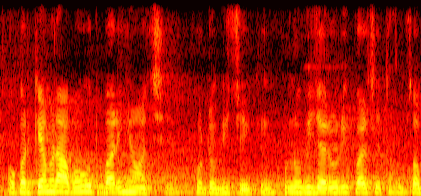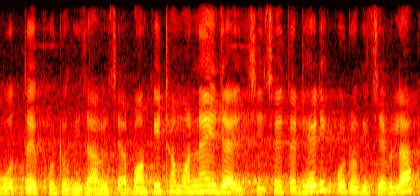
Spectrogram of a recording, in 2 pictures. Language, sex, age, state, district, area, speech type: Maithili, female, 60+, Bihar, Supaul, rural, spontaneous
